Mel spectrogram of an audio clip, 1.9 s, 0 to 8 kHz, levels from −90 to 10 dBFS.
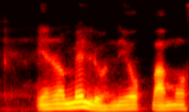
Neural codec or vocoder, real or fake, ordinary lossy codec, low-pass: codec, 24 kHz, 1.2 kbps, DualCodec; fake; AAC, 48 kbps; 7.2 kHz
